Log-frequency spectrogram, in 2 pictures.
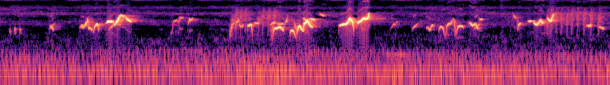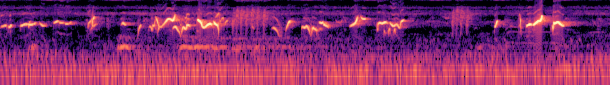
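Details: Mountain red-whiskered bulbuls at a trapping contest with a decoy kept caged one month; repeated bursts of sharp chirps and slurred whistles with short silences between, occasional wing-flutter noise.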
